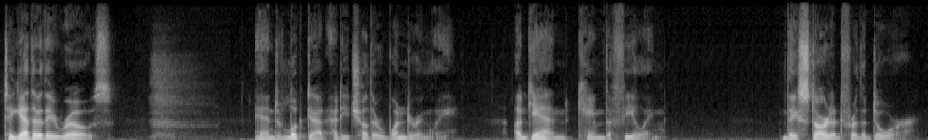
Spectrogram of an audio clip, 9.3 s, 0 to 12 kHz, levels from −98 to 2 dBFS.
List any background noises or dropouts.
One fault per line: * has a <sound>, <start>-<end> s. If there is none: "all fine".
* has a sigh, 1.5-2.2 s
